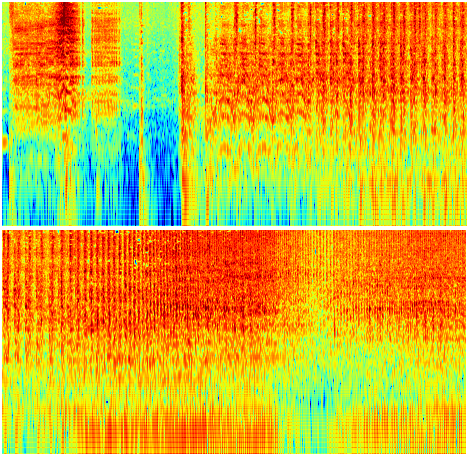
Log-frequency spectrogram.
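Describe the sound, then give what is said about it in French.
A few clunks and knocks, then a farm tractor engine starts and idles with a steady diesel rumble that swells louder toward the end before settling again; the tractor is being fetched to hitch a rear fork for feeding cows. “Je vais chercher un tracteur pour atteler la fourche arrière, pour pouvoir donner à ma vache.”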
